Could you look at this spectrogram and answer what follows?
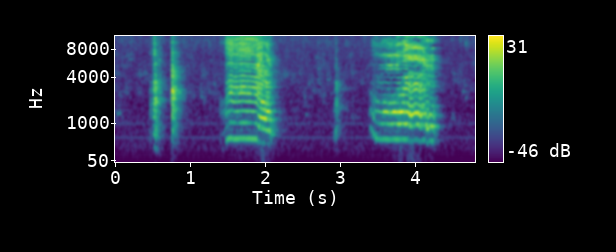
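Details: Max, a male Amazon parrot, sings his own version of "Take Me Out to the Ball Game": two drawn-out, nasal, wavering phrases, each about a second long, with a couple of short clicks and squawks between them.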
